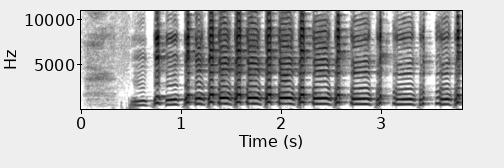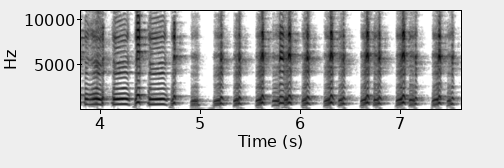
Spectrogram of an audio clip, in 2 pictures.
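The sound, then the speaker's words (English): A goose call blows a loud, rapid hiccup sequence of short honks, about two dozen clipped notes in quick rhythm, played alone with no talking. “And I'll kind of give you an example, like what I mean by like a hiccup sequence. It's going to be loud, but here it is.”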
